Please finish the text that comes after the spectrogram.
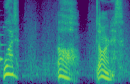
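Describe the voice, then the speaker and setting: A man's voice: sits high, very animated, drawn-out words, faint music behind, full character voice. An actor voicing an earnest, anxious young tribesman in a video game, coaxing and slightly dramatic. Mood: worried. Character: earnest, scheming, anxious young tribesman who adores his granny. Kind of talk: video game character acting.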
